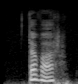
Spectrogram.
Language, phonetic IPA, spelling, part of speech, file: Russian, [tɐˈvar], товар, noun, Ru-товар.ogg
- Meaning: 1. commodity, product, article 2. goods, wares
